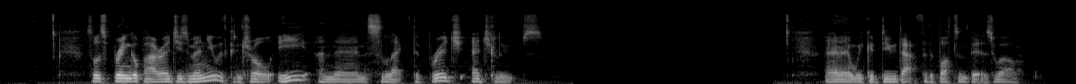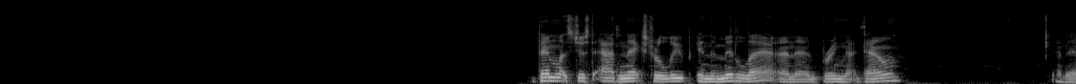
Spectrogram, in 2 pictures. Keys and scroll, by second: 1.7 ctrl+e, 12.5 ctrl+e, 16.5 z, 18.2 ctrl+r, 19.1 z, 20.0 z.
